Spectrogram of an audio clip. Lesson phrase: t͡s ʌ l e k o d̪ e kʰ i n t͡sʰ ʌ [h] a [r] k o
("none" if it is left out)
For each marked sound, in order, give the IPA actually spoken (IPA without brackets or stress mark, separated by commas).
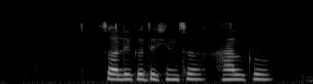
h, l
